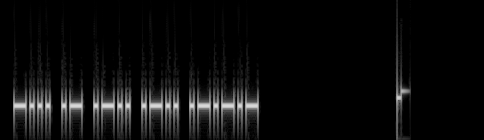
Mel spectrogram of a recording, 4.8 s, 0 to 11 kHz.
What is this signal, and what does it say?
Morse code, heard as a keyed tone, about 30 wpm, 700 Hz. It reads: BALL.
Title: Sentences from Top 1000 Words - Review Part 6 - 30wpm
